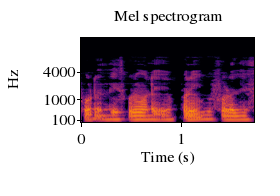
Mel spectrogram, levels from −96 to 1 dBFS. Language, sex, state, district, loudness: Telugu, male, Telangana, Karimnagar, -29 LUFS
